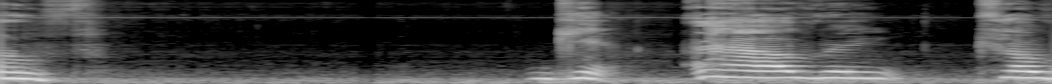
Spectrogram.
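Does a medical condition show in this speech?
Yes: cerebral palsy.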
